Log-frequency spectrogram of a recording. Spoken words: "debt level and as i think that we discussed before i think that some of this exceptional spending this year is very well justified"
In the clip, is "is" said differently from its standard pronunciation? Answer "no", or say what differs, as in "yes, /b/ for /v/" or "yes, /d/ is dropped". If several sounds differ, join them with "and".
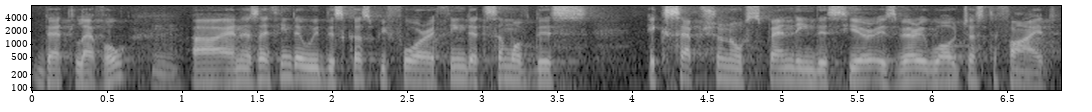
no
